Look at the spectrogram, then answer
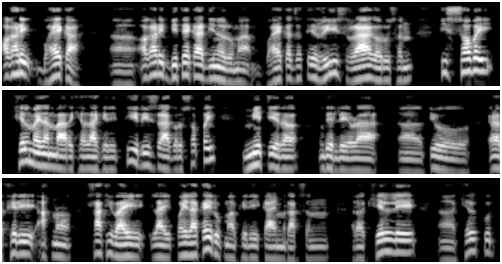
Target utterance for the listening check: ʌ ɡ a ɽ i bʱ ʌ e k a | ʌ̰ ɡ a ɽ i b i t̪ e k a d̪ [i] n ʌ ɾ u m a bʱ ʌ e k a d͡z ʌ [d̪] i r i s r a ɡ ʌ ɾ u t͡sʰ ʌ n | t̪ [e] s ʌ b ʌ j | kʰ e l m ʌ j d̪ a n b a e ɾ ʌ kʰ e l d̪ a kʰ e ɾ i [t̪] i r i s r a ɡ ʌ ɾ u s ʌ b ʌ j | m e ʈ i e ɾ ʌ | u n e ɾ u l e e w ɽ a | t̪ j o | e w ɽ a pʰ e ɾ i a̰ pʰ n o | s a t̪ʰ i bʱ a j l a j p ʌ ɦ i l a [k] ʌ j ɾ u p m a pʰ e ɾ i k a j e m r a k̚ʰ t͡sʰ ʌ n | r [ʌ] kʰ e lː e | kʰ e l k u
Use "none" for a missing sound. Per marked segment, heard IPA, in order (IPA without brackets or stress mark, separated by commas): i, t̪, i, t̪, k, ʌ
